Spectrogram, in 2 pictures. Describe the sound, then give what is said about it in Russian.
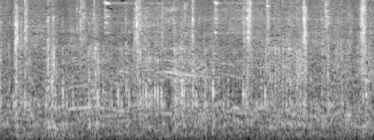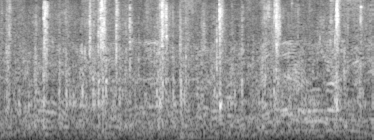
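Steady clip-clop of hooves, like a horse pulling a cart, sharp knocks repeating at an even walking pace over a continuous background hum and murmur. “Ну и сейчас осенью получается такая машина времени, того и гляди, проедет повозка конная.”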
